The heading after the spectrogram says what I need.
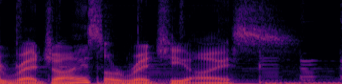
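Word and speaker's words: Regice: Oh, does he say does he say re ice or reggi ice reggi rock ice? He does say re ice. Okay. I mean, I know it's spelled it's spelled re ice, but some people All right.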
